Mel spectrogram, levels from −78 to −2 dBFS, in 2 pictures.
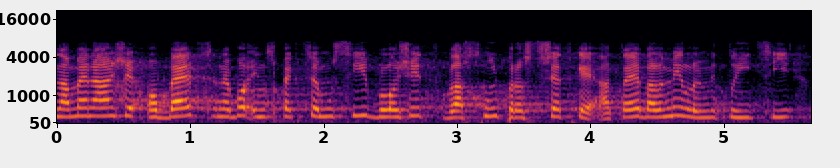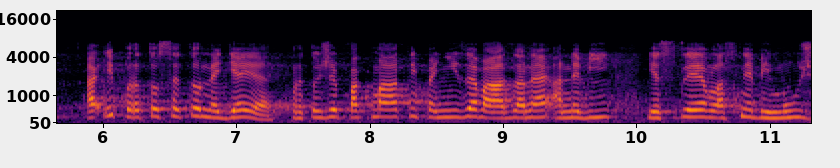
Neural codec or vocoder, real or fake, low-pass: codec, 16 kHz, 16 kbps, FunCodec, trained on LibriTTS, 50 frames a second; fake; 7.2 kHz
